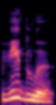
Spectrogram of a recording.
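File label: "видлы", Komi, female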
